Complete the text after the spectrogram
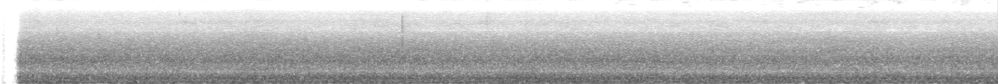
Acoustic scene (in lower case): street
